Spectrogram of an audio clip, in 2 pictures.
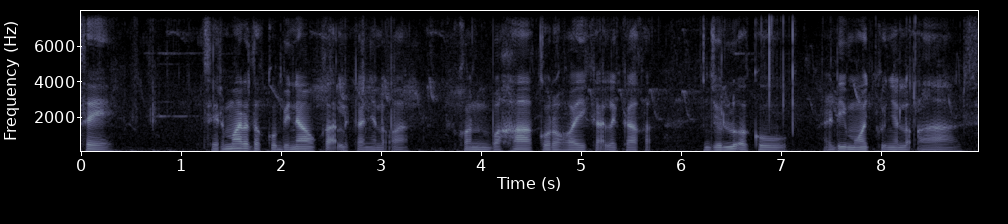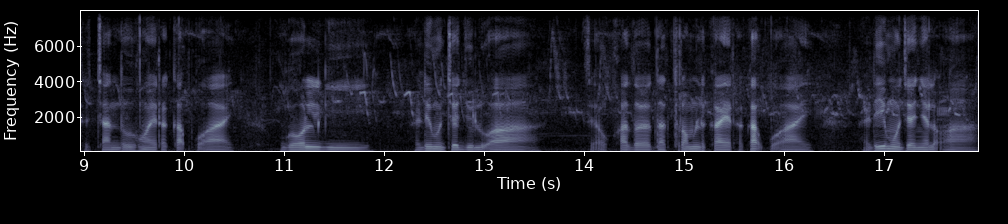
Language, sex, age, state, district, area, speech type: Santali, male, 18-30, Jharkhand, Pakur, rural, spontaneous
